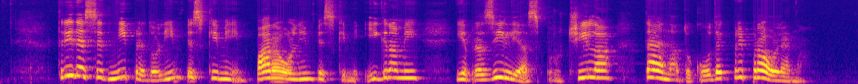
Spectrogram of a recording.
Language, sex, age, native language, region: Slovenian, female, 50-59, Slovenian, Drava region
